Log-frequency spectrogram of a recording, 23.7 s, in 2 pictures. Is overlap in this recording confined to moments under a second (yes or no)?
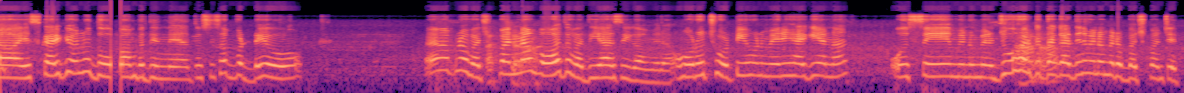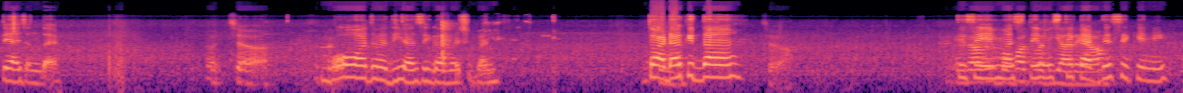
no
